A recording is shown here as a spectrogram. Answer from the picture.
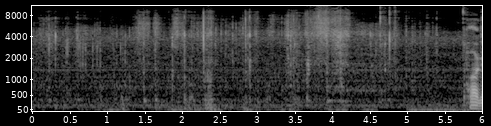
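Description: Small plastic action-figure parts handled between fingers: faint, irregular clicks and scratches as a tiny figure hand and a translucent effect piece are fitted together.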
